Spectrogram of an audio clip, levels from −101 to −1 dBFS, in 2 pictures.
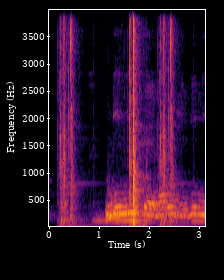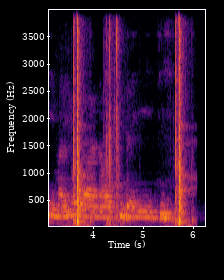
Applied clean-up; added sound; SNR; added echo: none; Microwave oven; -2 dB; reverberation time 0.9 s.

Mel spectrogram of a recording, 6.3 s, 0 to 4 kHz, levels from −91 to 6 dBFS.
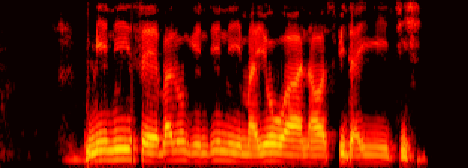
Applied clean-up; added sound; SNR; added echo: none; none; none; none.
